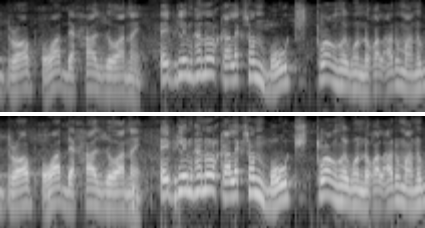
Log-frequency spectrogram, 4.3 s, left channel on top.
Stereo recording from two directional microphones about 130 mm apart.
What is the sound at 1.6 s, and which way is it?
A man's voice, 25° right (ahead or behind).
